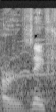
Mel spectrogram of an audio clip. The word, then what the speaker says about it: Zafe: Zafes are Zafe choice, if you know what I mean. You get it? Because his name is Zafe, and it rhymes with save.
